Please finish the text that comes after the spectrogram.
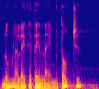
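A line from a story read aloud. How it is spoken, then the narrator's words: Muttered. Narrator (Vietnamese): Vương Bình lẩm bẩm nói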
